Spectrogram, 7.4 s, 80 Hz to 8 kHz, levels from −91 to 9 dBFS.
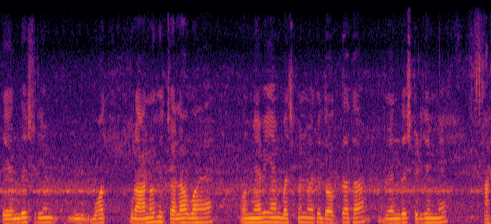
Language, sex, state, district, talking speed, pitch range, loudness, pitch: Hindi, male, Bihar, Katihar, 170 wpm, 145-160 Hz, -18 LUFS, 155 Hz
